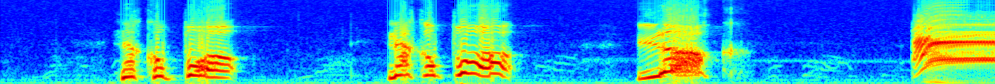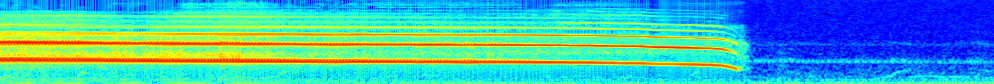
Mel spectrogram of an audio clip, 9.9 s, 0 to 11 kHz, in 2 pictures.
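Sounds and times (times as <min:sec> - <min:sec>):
long high-pitched shriek: 0:04.6 - 0:08.8.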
